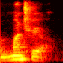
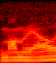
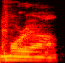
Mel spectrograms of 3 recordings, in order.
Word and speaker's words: Montreal: Isn't it like Montreal or something if you say it properly? Yeah, if you say it actually properly, it's like Montreal.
